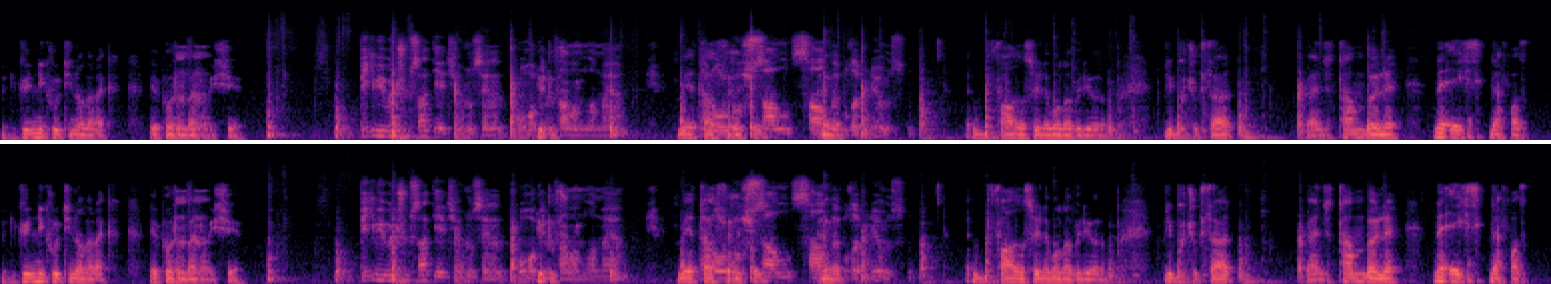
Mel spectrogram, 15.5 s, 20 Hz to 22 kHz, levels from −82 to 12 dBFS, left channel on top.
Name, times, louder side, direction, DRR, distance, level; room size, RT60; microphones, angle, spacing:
voice 1, 0.0-2.4 5.4-5.6 6.5-7.6 8.2-8.4 9.6-12.3 13.0-15.2, right 1 dB, 25° right, 0.5 m, -24 dB
voice 2, 1.7-2.1 3.6-6.2 7.0-9.0, equal, 5° left, 0.9 m, -31 dB
sound 1, 2.7-3.6 3.9-5.5 6.1-6.4 6.8-7.1 7.5-7.8 8.2-8.9 9.2-9.5 9.8-10.2 10.5-10.8 11.1-13.3 13.7-14.0, left 3 dB, 50° left, 0.5 m, -32 dB
2.8 x 2.2 x 2.5 m
head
